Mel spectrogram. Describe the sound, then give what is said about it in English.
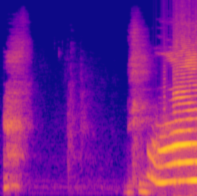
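A person imitates the roar of Alex the Lion from Madagascar: a brief gruff vocal burst, a short silence, then a loud, sustained, strained roar that rises and holds a strong tonal pitch until the end. “He goes, ladies and gentlemen, if you don't know what's going on right now, we're doing just Alex the Lion from Madagascar.”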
